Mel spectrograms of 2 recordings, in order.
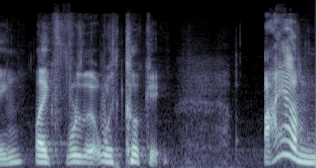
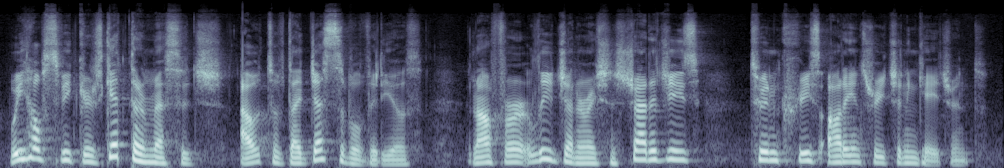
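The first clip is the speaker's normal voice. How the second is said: mock British read, a bit louder; attempted German accent slipping into British; British Siri accent; 5 dB louder than usual. Shown as a demonstration. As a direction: recite it like a polite British voice assistant. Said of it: "British Siri".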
